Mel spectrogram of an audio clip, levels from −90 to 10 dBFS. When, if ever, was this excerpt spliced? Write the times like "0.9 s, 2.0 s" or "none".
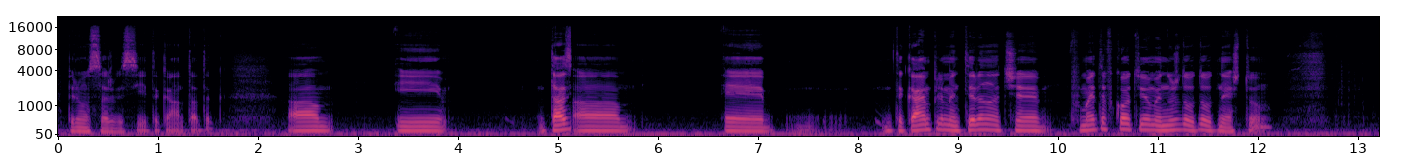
5.1 s, 11.4 s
